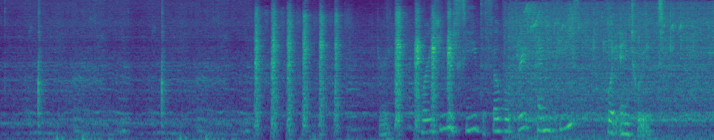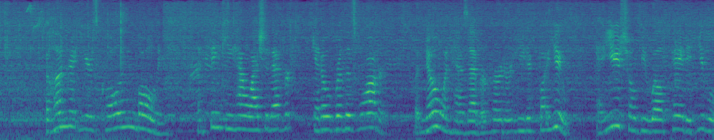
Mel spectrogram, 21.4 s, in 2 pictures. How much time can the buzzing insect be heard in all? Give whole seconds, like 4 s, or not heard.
21 s.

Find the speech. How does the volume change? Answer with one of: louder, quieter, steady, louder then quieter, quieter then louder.
steady.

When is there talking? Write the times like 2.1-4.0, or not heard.
5.7-10.2, 11.4-21.3.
